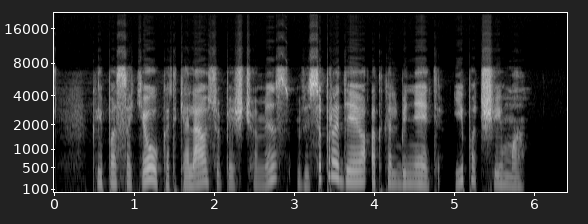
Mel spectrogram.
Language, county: Lithuanian, Panevėžys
